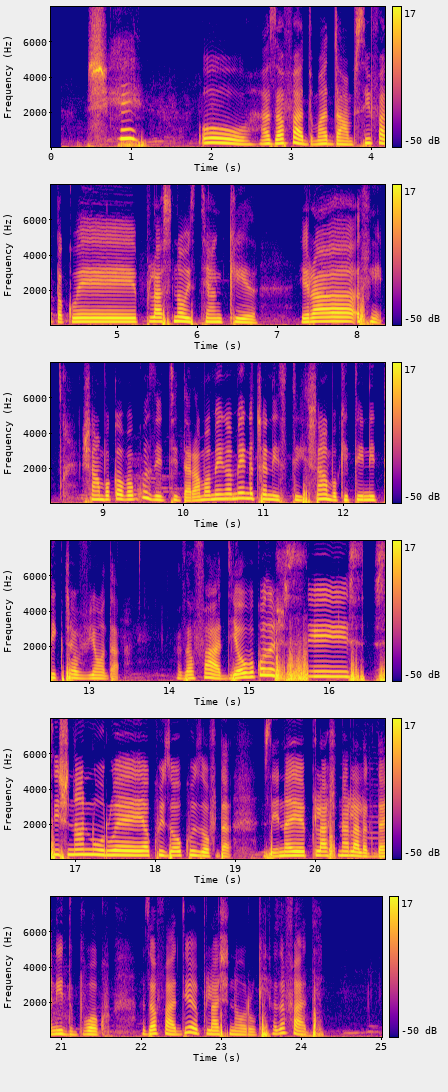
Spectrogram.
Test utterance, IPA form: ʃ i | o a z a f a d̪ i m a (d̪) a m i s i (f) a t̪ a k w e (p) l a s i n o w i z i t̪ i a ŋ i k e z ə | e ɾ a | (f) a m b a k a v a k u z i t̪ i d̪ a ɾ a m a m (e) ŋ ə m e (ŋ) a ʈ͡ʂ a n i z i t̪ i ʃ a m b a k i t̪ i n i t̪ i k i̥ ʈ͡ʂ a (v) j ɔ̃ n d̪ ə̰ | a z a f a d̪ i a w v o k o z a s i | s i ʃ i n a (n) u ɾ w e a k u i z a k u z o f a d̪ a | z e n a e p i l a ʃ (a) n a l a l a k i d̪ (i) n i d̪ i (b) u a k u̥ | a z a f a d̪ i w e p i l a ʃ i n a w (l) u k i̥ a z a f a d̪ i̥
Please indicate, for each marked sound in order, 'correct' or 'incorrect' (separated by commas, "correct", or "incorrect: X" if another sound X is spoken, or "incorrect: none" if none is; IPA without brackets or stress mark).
correct, correct, correct, incorrect: ʃ, correct, correct, correct, correct, incorrect: i, incorrect: a, correct, incorrect: ɾ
